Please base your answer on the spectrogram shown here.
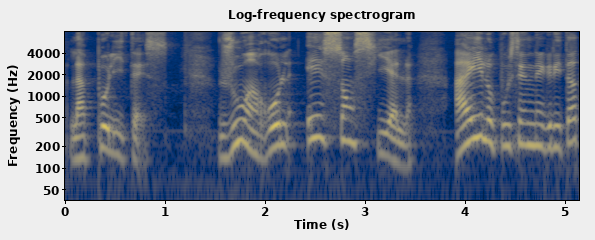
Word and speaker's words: essentiel: La politesse joue un rôle essentiel. Ahí lo puse en negrita, tú sabes muy bien que significa esencial, pero la pronunciación, la T no suena T, sino S, como una S.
